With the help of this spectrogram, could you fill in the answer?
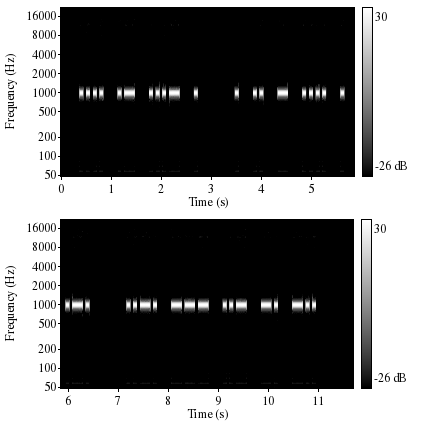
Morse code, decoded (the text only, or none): HAVE EITHER FOUND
